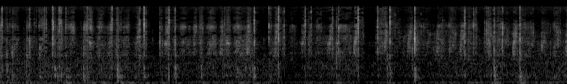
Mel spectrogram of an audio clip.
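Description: Fingertips press and rub over the plastic keys of a white aluminium-framed computer keyboard while cleaning it with Blu-Tack. The result is a rapid run of bright, clicky, scratchy taps with almost no low end, each dying away almost instantly.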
